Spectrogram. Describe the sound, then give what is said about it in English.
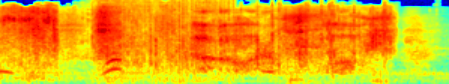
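Tapestry fabric is ripped by a bird's claws in a few harsh, rasping tearing bursts. Each rough, crackling rip is short and fairly loud, and the tearing ends abruptly. “bird's claws ripping at the edges of the tapestry”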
